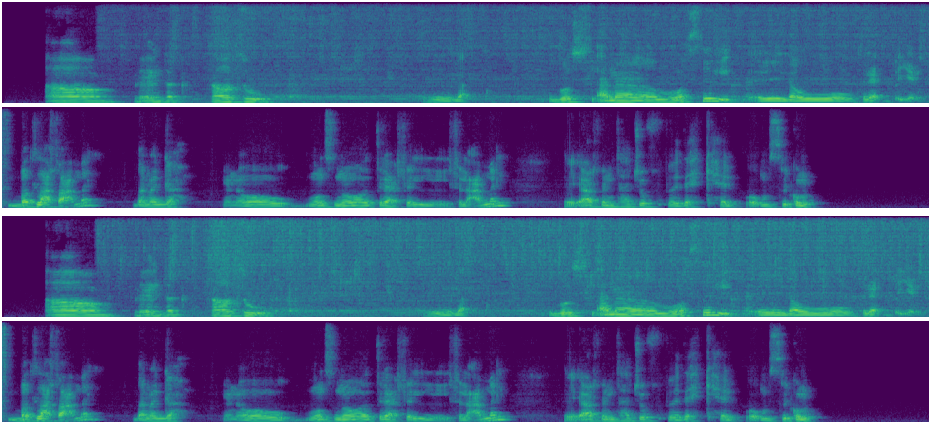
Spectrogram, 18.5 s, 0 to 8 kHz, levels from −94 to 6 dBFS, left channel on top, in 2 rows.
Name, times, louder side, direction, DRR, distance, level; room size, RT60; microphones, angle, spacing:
voice 1, 0.4-2.7, equal, 10° right, 1.5 m, -24 dB
sound 1, 0.9-9.3, right 7 dB, 65° right, 1.0 m, -37 dB
voice 2, 4.2-4.6 5.5-10.2 10.6-11.1 11.5-14.3 14.9-17.3, left 1 dB, 10° left, 1.1 m, -25 dB
6.6 x 2.6 x 2.7 m
head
